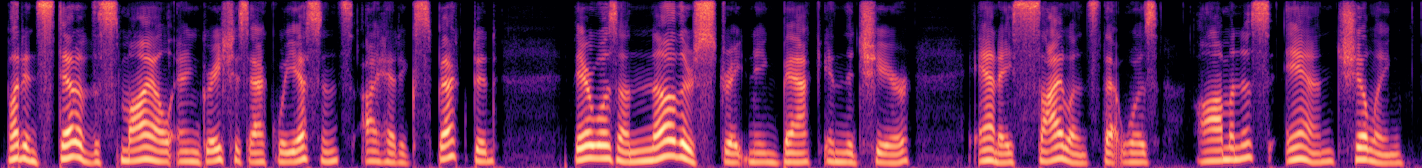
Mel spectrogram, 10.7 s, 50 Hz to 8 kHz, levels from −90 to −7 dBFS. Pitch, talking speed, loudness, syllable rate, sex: 180 Hz, 150 wpm, -18 LUFS, 5.0 syllables/s, female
